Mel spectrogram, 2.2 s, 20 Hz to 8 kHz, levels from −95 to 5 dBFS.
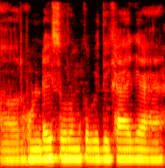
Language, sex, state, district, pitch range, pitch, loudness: Hindi, male, Bihar, Gopalganj, 120-130 Hz, 125 Hz, -19 LUFS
